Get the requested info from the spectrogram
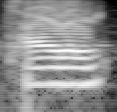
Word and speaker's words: Tyler: Tyler, T-Y-L-E-R, and calling with Cardiff. It's spelled C-A-R-D-I-F-F, as in Frank.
